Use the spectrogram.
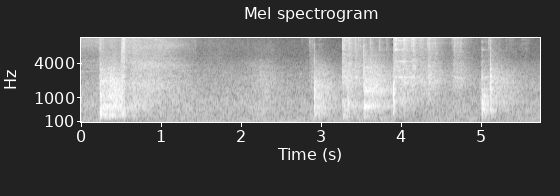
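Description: A Tippmann Clicker 1500 press cuts aluminum with a steel rule die, giving a sharp metallic clack and then, after a pause, a cluster of clinks and knocks as the die slides out, close and alone without speech.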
